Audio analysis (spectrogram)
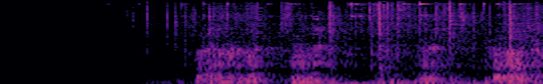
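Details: Pet dogs Grace and Button, a cockapoo and a shih tzu, playing together: after half a second of quiet, short rough growling pulses start and come in quick uneven bunches, getting louder toward the end.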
